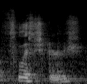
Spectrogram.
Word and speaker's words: Fiskars: And the Meijer store that we have, which is like a Michigan-based company, but this is a whiskers, like cat's whiskers, but fliskers.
